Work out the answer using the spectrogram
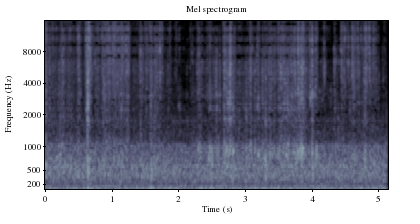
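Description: Soft eating sounds, small scattered clicks and rustles of chewing, over a steady low hum in a car's cabin.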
